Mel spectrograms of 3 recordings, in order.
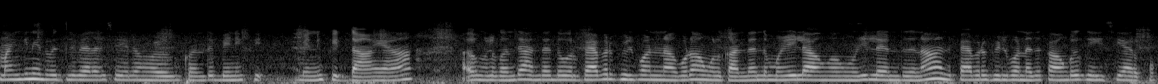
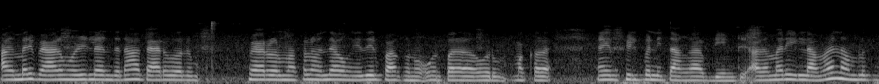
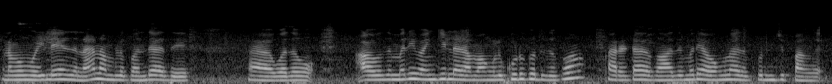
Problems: background sounds at intervals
